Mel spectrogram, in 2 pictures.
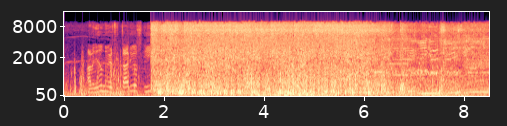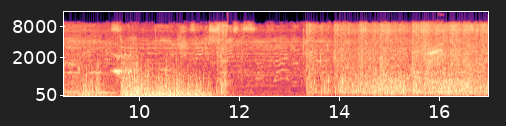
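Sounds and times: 
road and wind noise: 0.0s - 16.9s
speech: 0.4s - 4.1s
gunshots: 1.7s - 9.5s, 13.3s - 16.9s
car engine revving and accelerating: 2.1s - 16.9s.

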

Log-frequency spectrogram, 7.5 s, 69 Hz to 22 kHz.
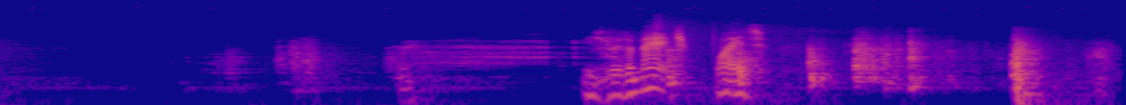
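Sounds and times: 
door creaking and scraping as it is eased open: 1.3s - 7.1s
speech: 4.0s - 5.2s.

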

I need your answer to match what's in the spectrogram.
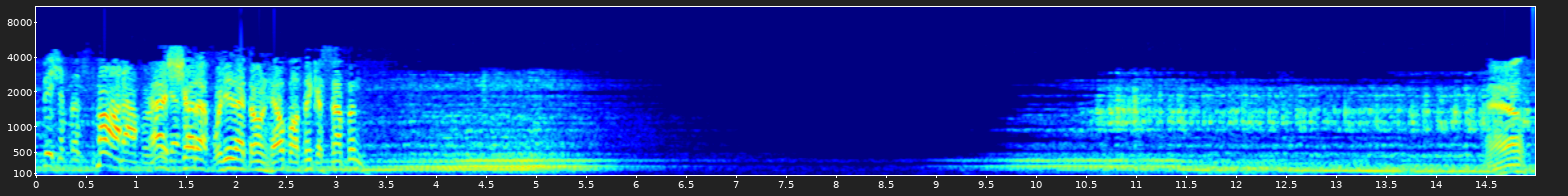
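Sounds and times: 
car engine sputtering out of gas: 0.0s - 6.3s, 9.8s - 14.9s
dramatic music ending on a rising sweep: 0.0s - 6.7s, 9.1s - 14.9s
speech: 0.1s - 3.5s.

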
